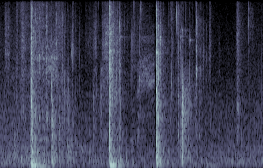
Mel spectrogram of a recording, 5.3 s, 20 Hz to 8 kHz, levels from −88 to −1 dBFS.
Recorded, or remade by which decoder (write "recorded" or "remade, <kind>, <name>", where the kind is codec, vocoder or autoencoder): recorded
